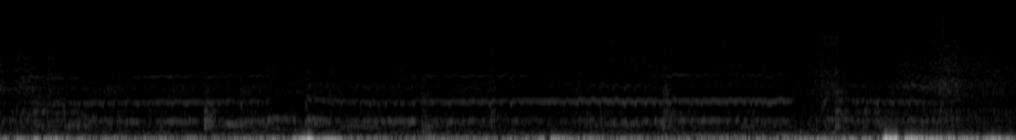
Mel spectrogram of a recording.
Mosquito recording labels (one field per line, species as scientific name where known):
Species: Anopheles funestus s.l.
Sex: female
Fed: unfed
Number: one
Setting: cup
